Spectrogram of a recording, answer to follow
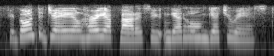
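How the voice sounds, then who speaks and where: An actress playing a nagging but caring older sheriff's wife with folksy speech in a 1950s radio drama. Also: female voice, sits high, fairly even intonation, quick pace, clear, resonant tone, no echo, lightly acted. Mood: wistful. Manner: folksy, fussing. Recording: dull, faintly noisy 1950s radio recording.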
